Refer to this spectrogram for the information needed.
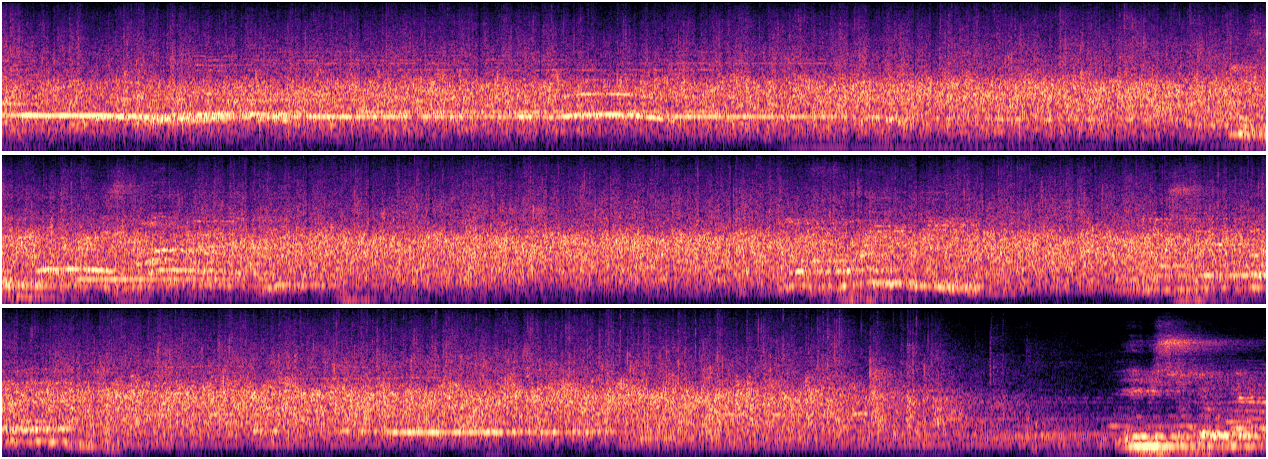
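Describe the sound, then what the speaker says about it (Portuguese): A church congregation applauds during a worship service in a long, loud, sustained round of clapping with a few raised voices mixed in, fading out at the very end. "Queria que você aplaudisse o Senhor comigo."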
